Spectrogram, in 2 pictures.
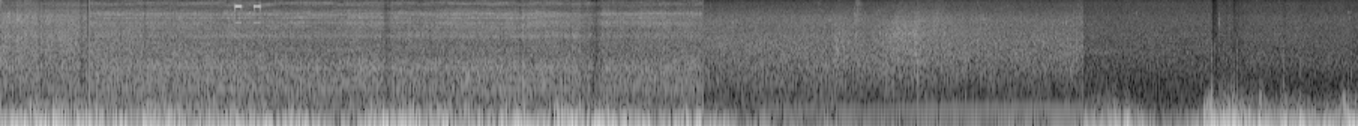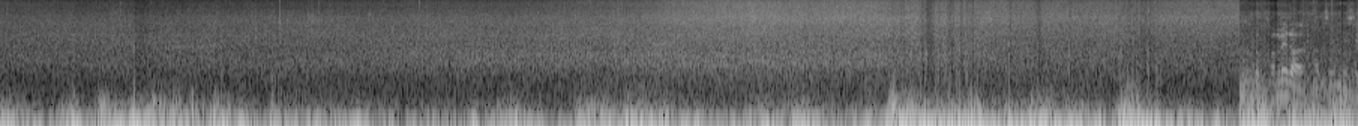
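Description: Strong gusty wind buffeting the microphone, a low rumble that comes and goes in gusts. For the first seven seconds a steady hiss from the camping gas burner under the pot sits beneath it, and a quieter spell follows before the gusts return.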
